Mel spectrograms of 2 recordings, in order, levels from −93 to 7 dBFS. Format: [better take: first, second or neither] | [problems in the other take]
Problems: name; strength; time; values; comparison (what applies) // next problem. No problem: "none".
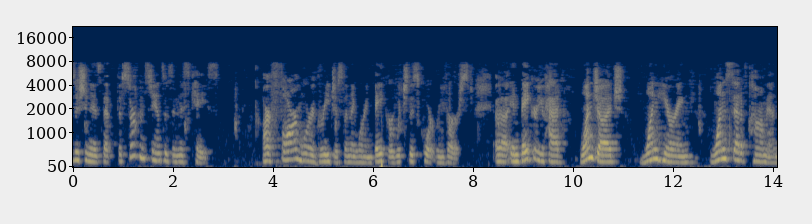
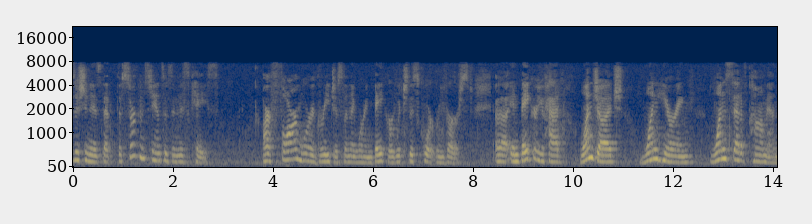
second | noise reduction (classical method Wiener filter)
